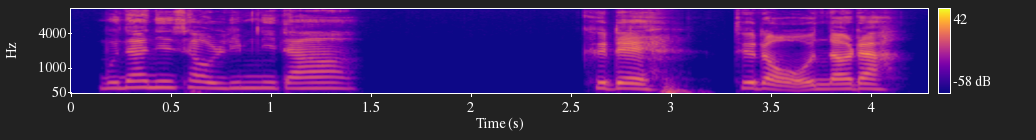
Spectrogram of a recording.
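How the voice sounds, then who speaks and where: A woman storyteller narrates a children's folktale. Her pitch is mid-range and her phrasing is that of a picture-book reader. The recording is dry, with almost no room sound. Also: a little mellow, no echo.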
